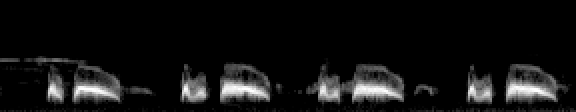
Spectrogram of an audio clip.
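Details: Spotted dove cooing as a lure to excite wild doves: four repeated two-part phrases, a quick wobbling note followed by a sustained mellow coo that sinks at the end, with brief soft notes between and a faint high tone at the start.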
